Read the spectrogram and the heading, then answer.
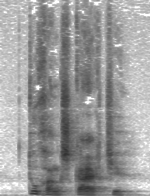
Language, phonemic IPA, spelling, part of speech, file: Dutch, /ˈtuɣɑŋsˌkarcə/, toegangskaartje, noun, Nl-toegangskaartje.ogg
- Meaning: diminutive of toegangskaart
